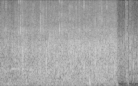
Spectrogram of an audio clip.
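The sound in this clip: Audience applause welcomes a guest speaker, a pastor, to the stage: a steady, dense wash of clapping that holds level for under two seconds, then drops off sharply into scattered, fading claps.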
